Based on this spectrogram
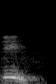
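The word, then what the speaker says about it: جيم: কি করব আমরা তার উচ্চারণ করব তারপর হচ্ছে জিম জিম জিম উচ্চারণ করবো কিভাবে?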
